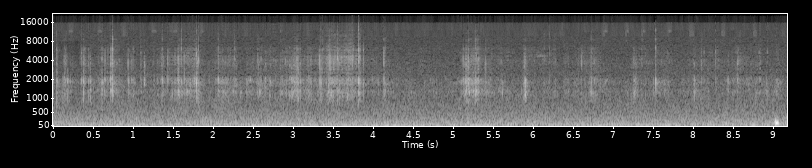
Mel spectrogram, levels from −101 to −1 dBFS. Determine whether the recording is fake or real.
real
